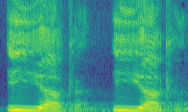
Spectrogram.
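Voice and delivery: إياك as iy-yaka, firm and held on the Y; doubled ya. Shown as a demonstration. Teacher asking students about shadda, stressed Y in إياك. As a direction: press hard on the double Y in إياك. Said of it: "الياء مشددة".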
